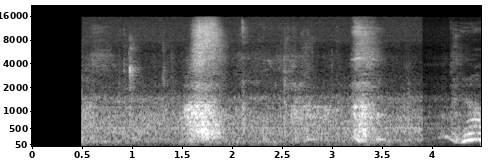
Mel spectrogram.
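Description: A man slurps food noisily.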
